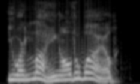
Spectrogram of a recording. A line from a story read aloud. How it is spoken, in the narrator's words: he cried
